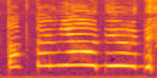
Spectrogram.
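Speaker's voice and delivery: very high, slow squeal; squeaky cat voice. Acted. Streamer invoking Doctor Meow, squealing cat voice. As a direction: stretch it out high, swelling to a squeal.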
